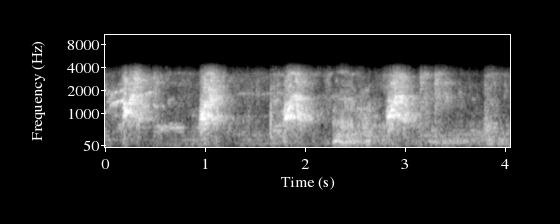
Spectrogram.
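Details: Japanese Spitz Maxie from the Philippines playing with Boogie, giving short sharp yapping barks in loud bursts about once a second, five over four seconds, with softer whimpers and faint voices between them.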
